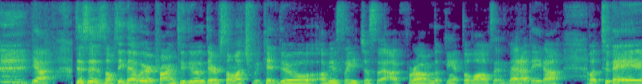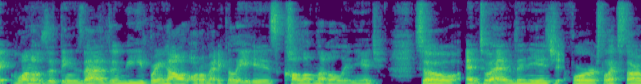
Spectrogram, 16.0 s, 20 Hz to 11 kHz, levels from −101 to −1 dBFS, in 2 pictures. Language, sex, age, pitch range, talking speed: English, female, 20-39, 135-160 Hz, 160 wpm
